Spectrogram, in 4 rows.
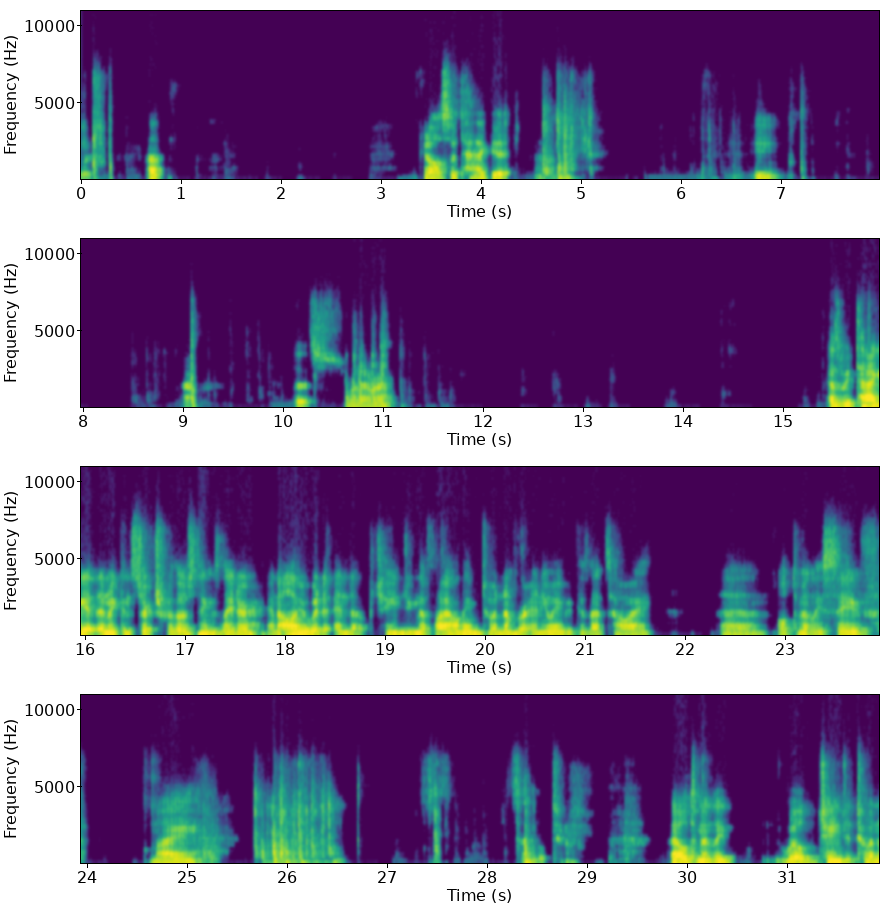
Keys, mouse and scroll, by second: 0.0-0.9 typing, 3.3 click, 4.5-7.1 typing, 8.3-12.0 typing, 14.4 click, 18.3 click, 24.5 click, 25.5-28.8 typing, 30.1 click.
